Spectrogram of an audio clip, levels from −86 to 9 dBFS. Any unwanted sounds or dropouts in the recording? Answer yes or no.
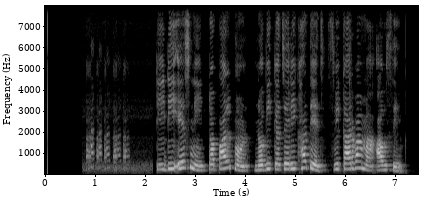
yes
